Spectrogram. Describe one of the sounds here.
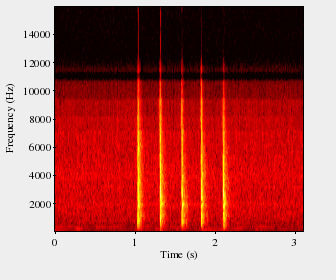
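A small plastic toy taps several times against a hard surface.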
